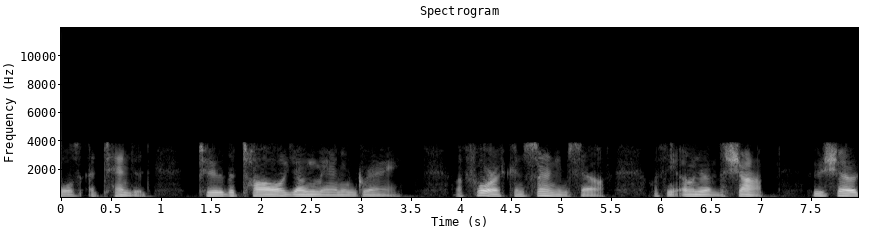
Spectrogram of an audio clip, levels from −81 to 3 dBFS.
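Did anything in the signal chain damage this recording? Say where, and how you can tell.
Yes, at the codec stage: the speech was run through a G.729 codec, which rebuilds each short frame from a vocal-tract filter, a pitch predictor and a few pulses. Throughout, nothing passes above 3.8 kHz and voices sound plainly rough and synthetic, which fits 8 kbit/s G.729A.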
